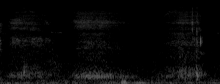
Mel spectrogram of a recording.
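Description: Faint breathing, about three breaths, from someone walking over rough hillside ground.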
